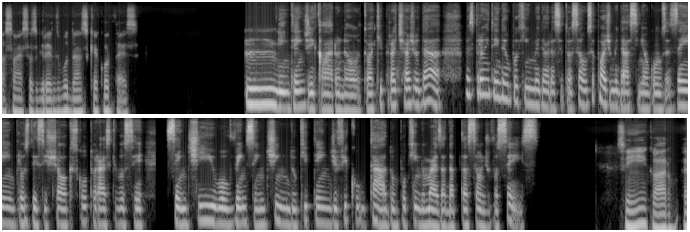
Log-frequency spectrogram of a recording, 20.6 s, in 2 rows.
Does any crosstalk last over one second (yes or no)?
no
